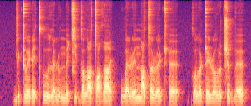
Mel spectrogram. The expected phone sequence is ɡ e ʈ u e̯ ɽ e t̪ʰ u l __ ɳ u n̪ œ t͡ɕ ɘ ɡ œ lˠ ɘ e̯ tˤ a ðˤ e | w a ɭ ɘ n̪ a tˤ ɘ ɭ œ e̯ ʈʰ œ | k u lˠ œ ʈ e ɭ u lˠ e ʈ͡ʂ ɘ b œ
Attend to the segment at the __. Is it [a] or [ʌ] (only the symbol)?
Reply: a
